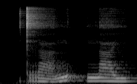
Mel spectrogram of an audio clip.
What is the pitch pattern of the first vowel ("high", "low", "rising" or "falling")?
rising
